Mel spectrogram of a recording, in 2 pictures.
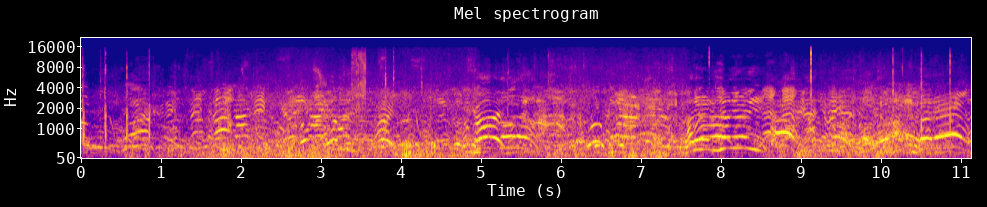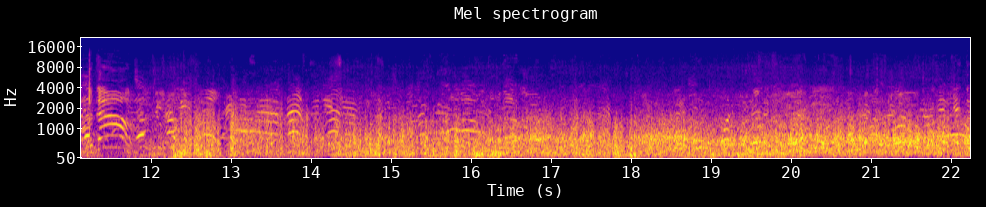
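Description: A crowd of spectators cheers and shouts from the sideline.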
